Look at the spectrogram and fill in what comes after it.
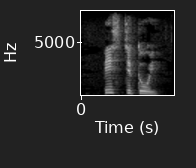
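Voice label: "писти туй", Komi, female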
